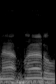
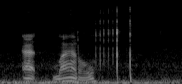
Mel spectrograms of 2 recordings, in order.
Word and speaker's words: atlatl: to throw on an atlatl and hunt with. I was recently told that the correct way to pronounce atlatl is atlat.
